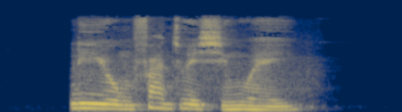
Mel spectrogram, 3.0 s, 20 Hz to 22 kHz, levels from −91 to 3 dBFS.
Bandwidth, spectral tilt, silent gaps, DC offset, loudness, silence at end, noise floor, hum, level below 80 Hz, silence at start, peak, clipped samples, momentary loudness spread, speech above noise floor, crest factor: 12.5 kHz; -4 dB/octave; none; under 0.1%; -17 LUFS; 0.75 s; -80 dBFS; none; -54 dBFS; 0.5 s; -2 dBFS; under 0.1%; 10 LU; 63 dB; 18 dB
